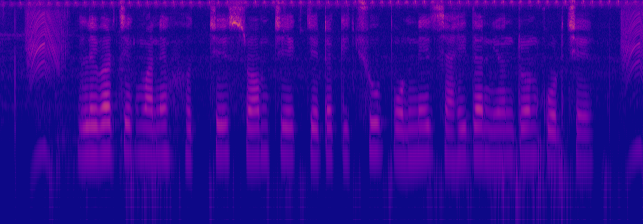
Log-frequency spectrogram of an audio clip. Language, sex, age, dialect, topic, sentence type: Bengali, male, 25-30, Western, banking, statement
